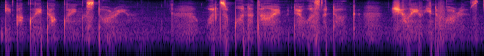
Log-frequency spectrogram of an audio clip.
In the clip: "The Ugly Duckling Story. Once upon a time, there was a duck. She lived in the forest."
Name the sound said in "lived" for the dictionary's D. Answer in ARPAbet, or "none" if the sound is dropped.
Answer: none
